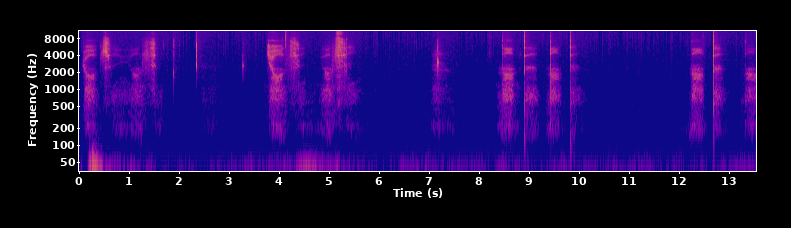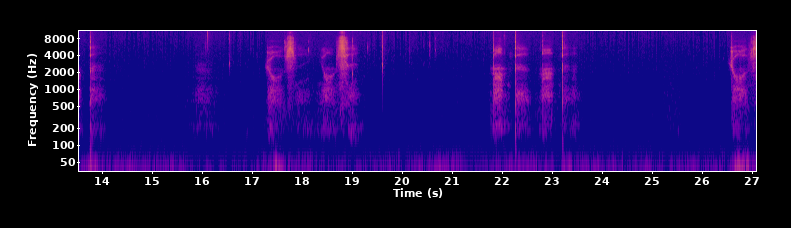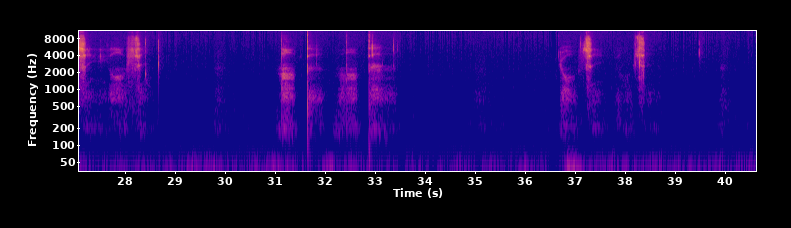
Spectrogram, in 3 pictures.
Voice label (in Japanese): よしよし (左耳); ちょっとだけバージョン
